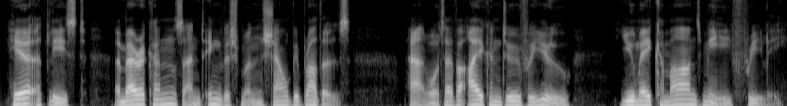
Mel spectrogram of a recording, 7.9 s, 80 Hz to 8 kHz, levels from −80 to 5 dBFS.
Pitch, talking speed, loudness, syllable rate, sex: 110 Hz, 160 wpm, -19 LUFS, 4.9 syllables/s, male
